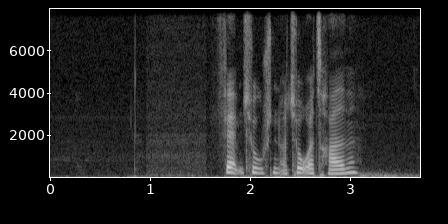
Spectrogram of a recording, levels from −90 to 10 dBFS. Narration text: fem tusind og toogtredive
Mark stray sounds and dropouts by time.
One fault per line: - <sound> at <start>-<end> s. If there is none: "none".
none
